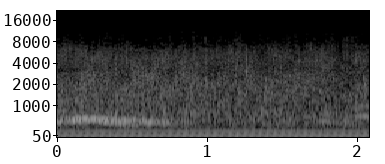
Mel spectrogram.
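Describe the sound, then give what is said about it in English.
An audience claps its hands to give God praise, in a steady, dense wash of applause that holds at an even loudness for about two seconds, with no voices and a low hum underneath. “If you believe that way, clap your hands and give God a praise.”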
